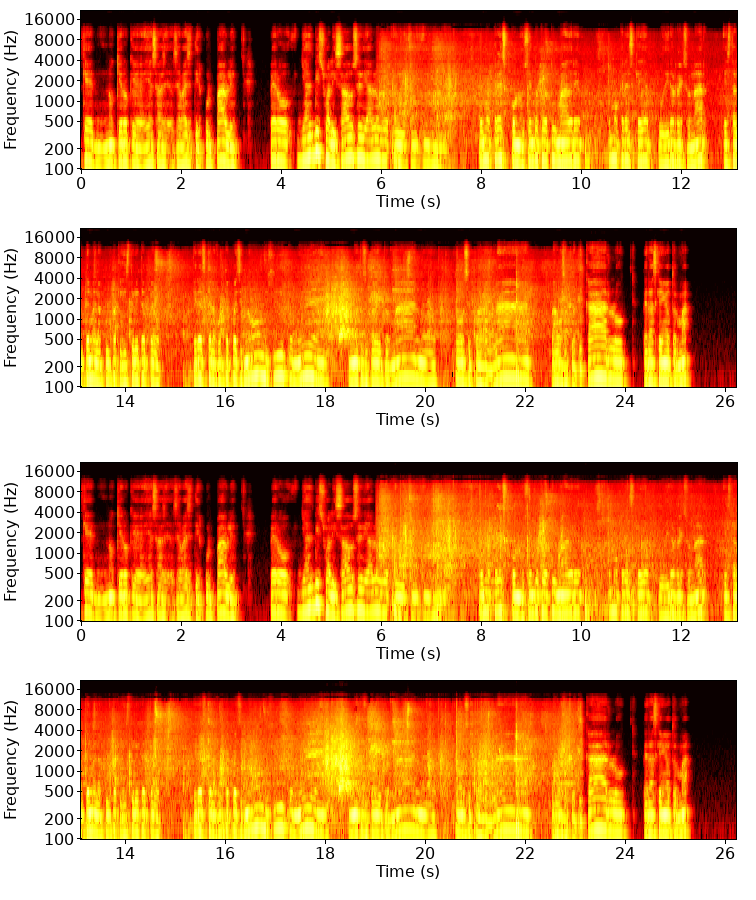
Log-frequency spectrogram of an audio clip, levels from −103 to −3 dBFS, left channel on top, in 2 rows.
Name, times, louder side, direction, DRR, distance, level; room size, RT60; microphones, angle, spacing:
voice 1, 0.0-3.1 3.8-7.4 8.0-10.0 10.5-12.5 12.9-14.7 15.4-18.0 18.5-20.2 20.6-22.1 22.5-24.0 24.4-25.2, left 1 dB, 20° left, 0.3 m, -25 dB
sound 1, 5.9-23.2, right 6 dB, 85° right, 0.4 m, -30 dB
2.9 x 2.2 x 2.3 m
head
